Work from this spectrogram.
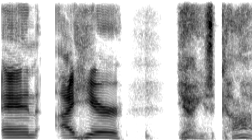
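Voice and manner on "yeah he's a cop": acted muttering under breath, much quieter. Retelling overhearing a man downstairs talking to someone, retelling an under-breath remark. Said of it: "under his breath".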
